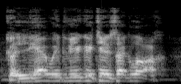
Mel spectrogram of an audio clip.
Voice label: voice message left engine damaged, crew ships russian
